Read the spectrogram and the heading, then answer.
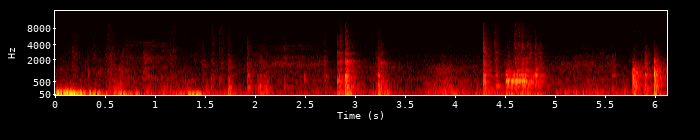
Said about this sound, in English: I'm gonna put my cashews in the blender.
